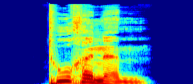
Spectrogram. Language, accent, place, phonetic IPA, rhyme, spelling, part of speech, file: German, Germany, Berlin, [ˈtuːxənəm], -uːxənəm, tuchenem, adjective, De-tuchenem.ogg
- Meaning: strong dative masculine/neuter singular of tuchen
